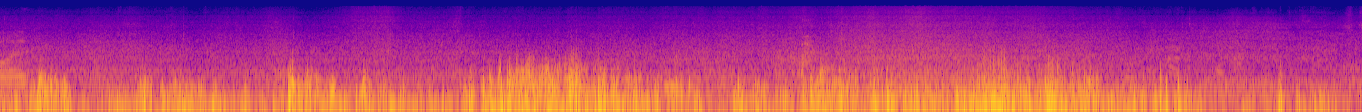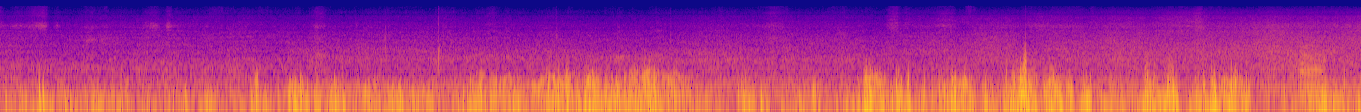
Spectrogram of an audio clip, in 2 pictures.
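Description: Wind buffeting the microphone in gusts, a loud low rumble, over the wash of sea surf breaking against a stone harbour wall.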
